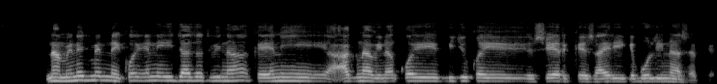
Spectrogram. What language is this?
Gujarati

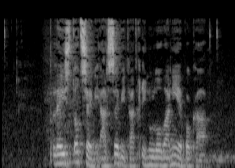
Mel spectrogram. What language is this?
Georgian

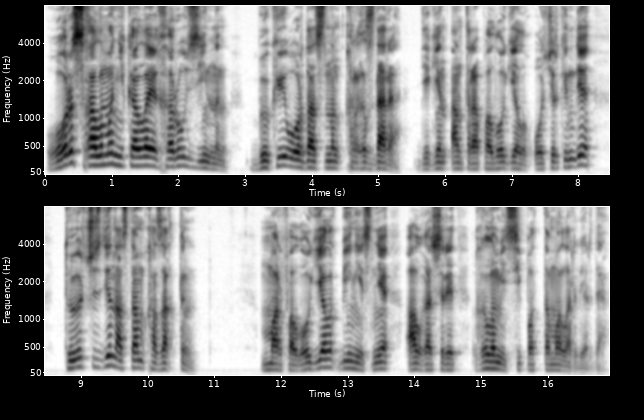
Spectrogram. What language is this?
Kazakh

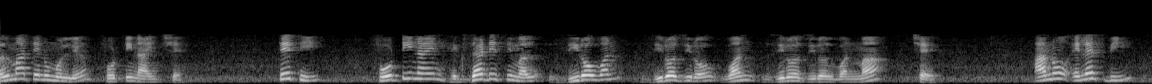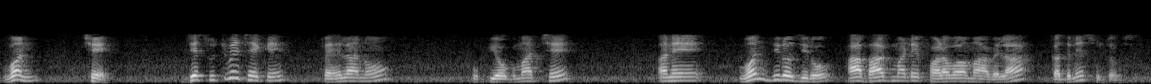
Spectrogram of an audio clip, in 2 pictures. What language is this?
Gujarati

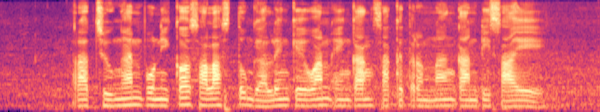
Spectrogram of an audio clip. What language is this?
Javanese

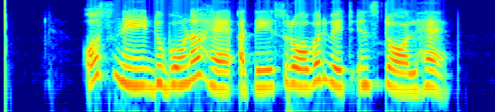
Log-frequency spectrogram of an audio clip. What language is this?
Punjabi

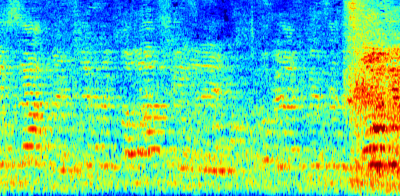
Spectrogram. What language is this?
Hebrew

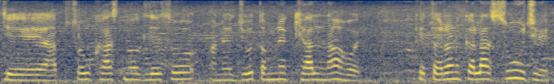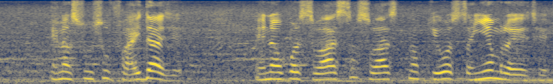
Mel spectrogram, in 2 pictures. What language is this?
Gujarati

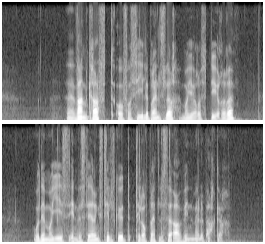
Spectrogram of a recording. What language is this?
Norwegian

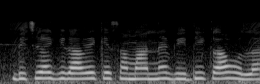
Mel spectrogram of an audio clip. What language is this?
Bhojpuri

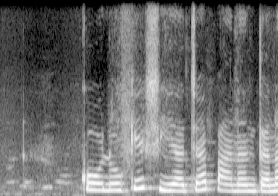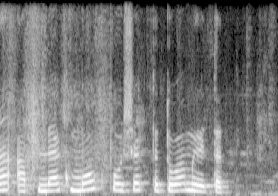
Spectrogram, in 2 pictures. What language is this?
Marathi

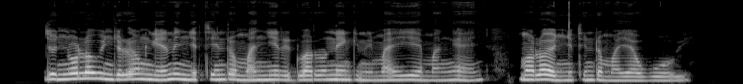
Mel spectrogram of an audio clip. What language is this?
Luo (Kenya and Tanzania)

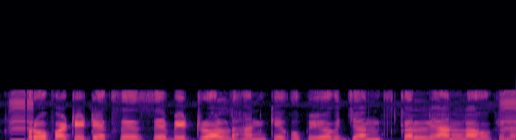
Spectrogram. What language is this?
Bhojpuri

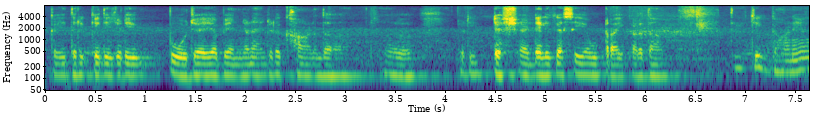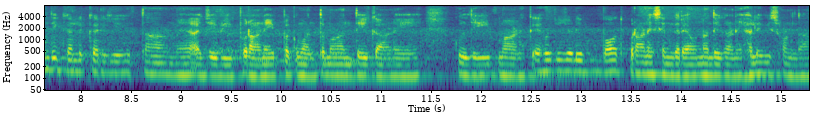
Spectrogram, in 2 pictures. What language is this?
Punjabi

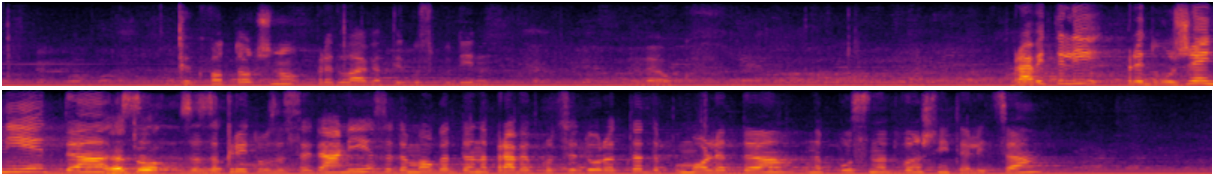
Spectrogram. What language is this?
Bulgarian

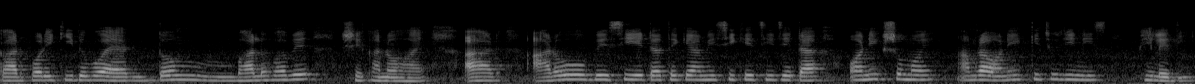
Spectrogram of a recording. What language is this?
Bangla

